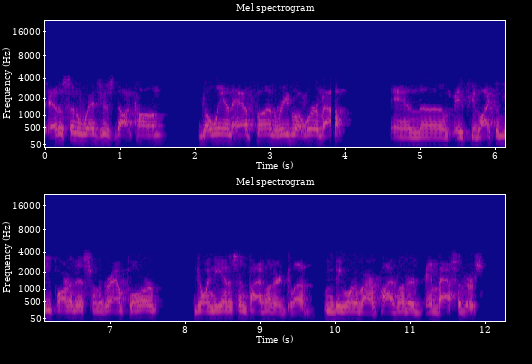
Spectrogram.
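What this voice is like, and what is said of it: Cracky, hoarse voice. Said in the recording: “Sorry for my voice being a little cracky today”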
